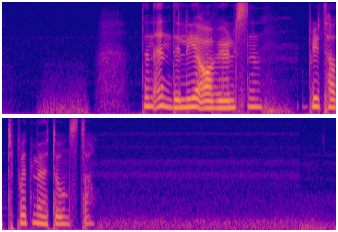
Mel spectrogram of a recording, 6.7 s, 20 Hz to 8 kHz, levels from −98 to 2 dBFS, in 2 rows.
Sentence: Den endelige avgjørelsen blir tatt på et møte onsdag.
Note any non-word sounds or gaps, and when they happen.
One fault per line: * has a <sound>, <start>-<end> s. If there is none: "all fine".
all fine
